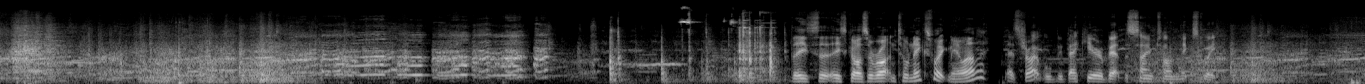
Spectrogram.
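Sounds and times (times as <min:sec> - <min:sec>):
chicken clucking: 0:00.0 - 0:06.9, 0:09.8 - 0:13.6
sliding door: 0:01.3 - 0:03.1, 0:06.1 - 0:07.9, 0:11.3 - 0:13.6
speech: 0:07.9 - 0:12.6.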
